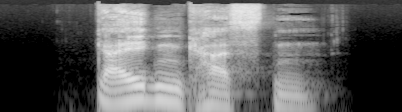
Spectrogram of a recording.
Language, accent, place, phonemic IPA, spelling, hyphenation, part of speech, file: German, Germany, Berlin, /ˈɡaɪ̯ɡn̩ˌkastn̩/, Geigenkasten, Gei‧gen‧kas‧ten, noun, De-Geigenkasten.ogg
- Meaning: violin case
